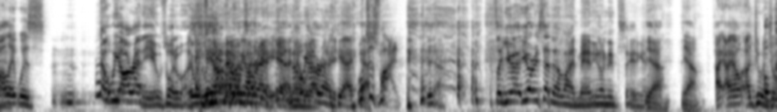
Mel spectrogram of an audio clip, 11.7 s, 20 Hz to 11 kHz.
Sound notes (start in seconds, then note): 3.1 men chattering; 6.0 Glenn laughing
